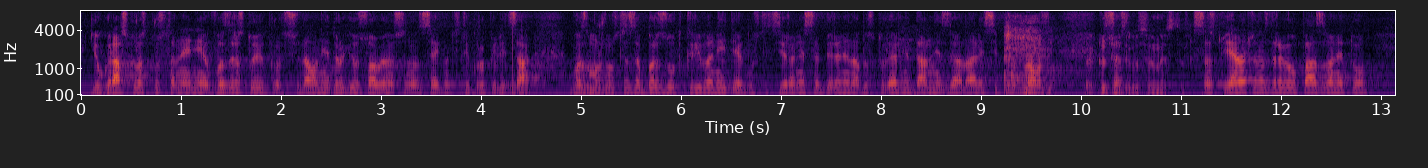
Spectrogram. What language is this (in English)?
Bulgarian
